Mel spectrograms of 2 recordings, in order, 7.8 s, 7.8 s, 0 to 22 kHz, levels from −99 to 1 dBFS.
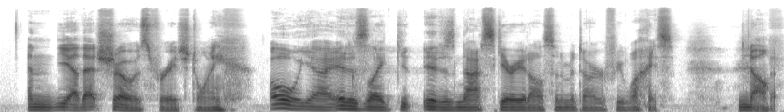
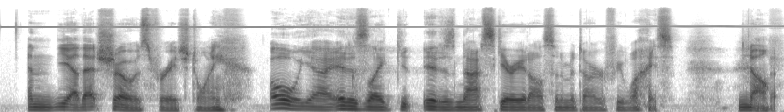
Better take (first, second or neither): first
